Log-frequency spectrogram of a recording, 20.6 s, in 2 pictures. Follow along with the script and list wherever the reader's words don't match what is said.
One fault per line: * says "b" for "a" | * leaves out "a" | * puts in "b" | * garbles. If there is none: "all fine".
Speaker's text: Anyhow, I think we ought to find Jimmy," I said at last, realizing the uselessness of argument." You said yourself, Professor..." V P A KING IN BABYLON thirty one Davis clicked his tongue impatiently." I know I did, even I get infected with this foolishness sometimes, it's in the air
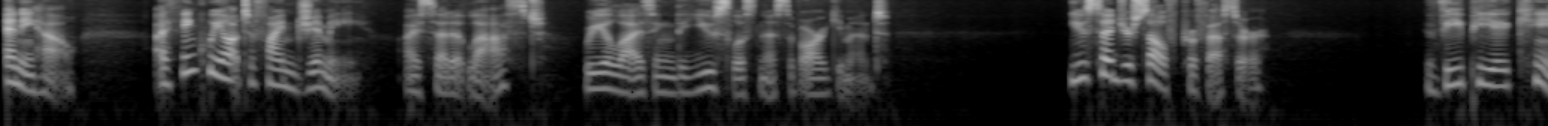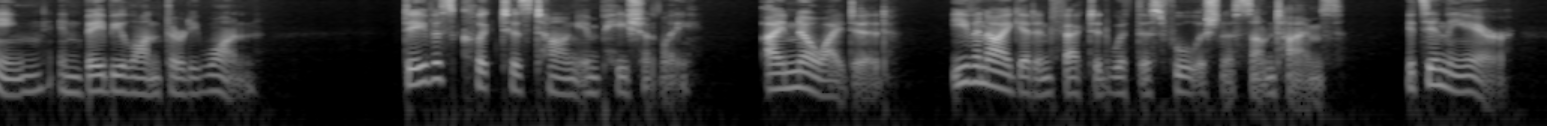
all fine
